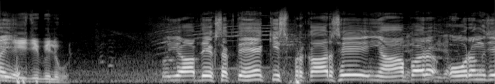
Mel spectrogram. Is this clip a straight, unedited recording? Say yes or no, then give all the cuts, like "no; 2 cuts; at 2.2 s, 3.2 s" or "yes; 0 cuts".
yes; 0 cuts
